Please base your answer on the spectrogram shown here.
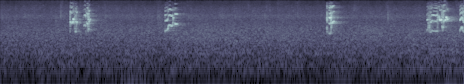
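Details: Lovebirds set against rain noise, intended to tutor or soothe birds that stopped calling: four short bursts of piercing, raspy chirps, the last a rapid cluster, rising over an even hiss of falling rain.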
